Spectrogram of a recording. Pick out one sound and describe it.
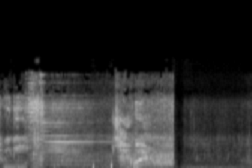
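A man speaks with a sneer.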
